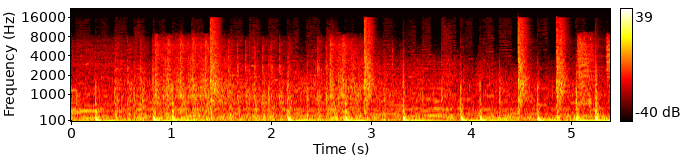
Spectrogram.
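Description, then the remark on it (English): Dense, loud gunfire fills the scene, with sharp repeated gunshots cracking in rapid, uneven bursts over a constant rumbling din, like a heavy firefight. “Sounds like gunshots everywhere I go.”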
